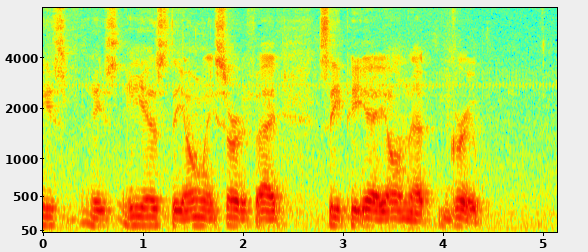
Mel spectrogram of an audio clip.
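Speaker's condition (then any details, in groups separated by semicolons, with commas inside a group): No condition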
